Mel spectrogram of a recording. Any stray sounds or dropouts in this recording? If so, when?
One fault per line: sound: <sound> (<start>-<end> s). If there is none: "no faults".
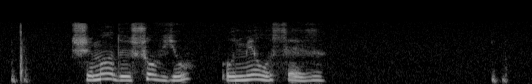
no faults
